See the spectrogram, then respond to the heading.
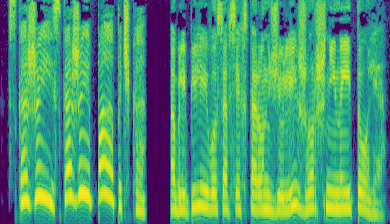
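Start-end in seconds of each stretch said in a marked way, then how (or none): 0.1-2.2 put-on high, insistent child's begging; pleading children. A narrator's reading. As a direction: beg Papa in a high child voice. Children beg their father. (упрашивающий детский голосок)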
